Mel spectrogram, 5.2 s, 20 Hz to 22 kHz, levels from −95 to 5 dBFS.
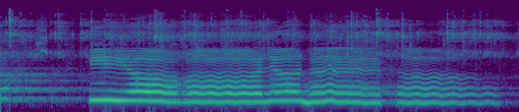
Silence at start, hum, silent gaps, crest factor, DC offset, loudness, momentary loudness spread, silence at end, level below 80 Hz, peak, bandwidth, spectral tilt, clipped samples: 0 s; none; none; 16 dB; under 0.1%; -32 LUFS; 18 LU; 0.15 s; -84 dBFS; -18 dBFS; 16 kHz; -2 dB/octave; under 0.1%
